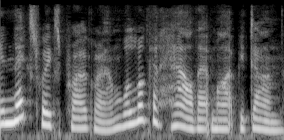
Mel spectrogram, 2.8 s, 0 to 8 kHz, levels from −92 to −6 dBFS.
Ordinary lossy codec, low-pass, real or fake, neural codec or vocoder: MP3, 48 kbps; 7.2 kHz; fake; codec, 16 kHz, 16 kbps, FreqCodec, smaller model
